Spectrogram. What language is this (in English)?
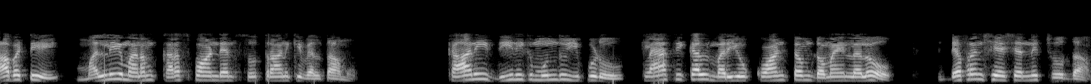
Telugu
